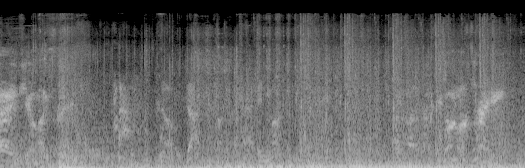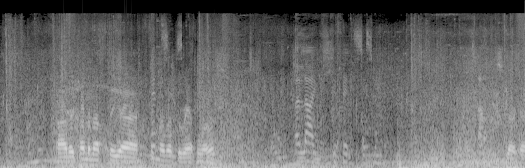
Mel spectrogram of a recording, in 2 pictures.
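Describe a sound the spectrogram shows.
A futuristic gun fires in rapid bursts.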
